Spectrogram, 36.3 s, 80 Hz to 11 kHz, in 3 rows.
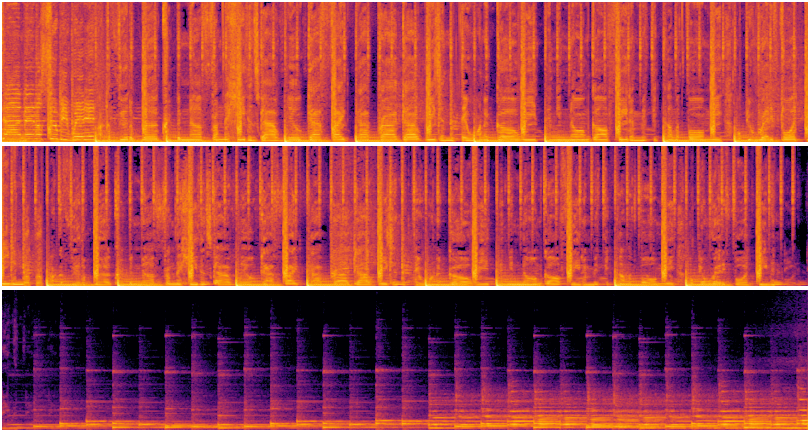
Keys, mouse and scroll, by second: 2.5 Tab, 3.2 shift+Tab, 5.4 click, 7.3 space, 7.4 click, 7.8 space, 8.2 click, 8.3-10.3 ctrl+drag, 10.3 p, 12.7-26.4 drag, 27.8 v, 28.4 space, 28.5 click, 28.9 space, 30.3 a, 30.7 click, 32.5-35.8 ctrl+drag, 35.8-36.2 typing.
